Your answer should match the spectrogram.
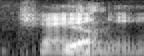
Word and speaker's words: Changi: It's like rangy, but Changi.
